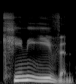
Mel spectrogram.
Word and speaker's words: Cynefin: Well, we're going to use this really powerful mental model called the sinophen framework. And by the way, it's pronounced keen even.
